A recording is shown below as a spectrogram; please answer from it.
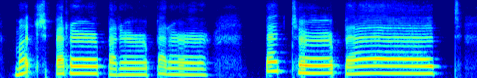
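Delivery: rising squeak ending in a sheep's bleat. Reading a story, the queen answers Alice, her voice rising to a squeak. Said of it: "her voice rising to a squeak".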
